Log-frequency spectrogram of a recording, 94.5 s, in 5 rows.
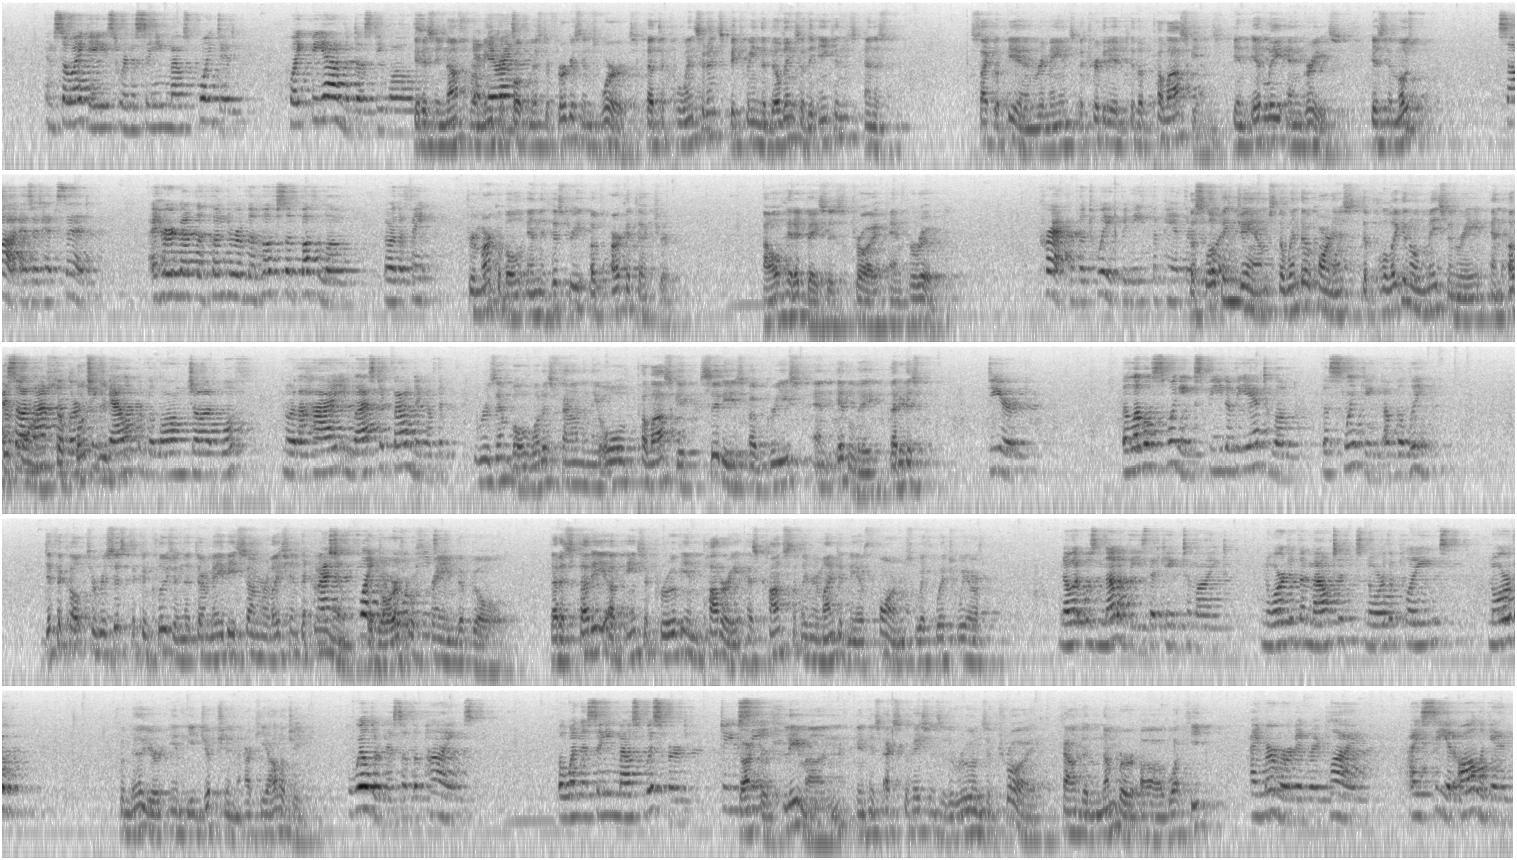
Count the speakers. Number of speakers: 2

